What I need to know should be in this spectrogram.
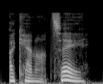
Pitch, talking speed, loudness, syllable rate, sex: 155 Hz, 175 wpm, -19 LUFS, 5.2 syllables/s, female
